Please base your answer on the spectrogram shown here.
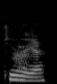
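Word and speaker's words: Killua: you threw me off cuz I've always pronounced it kiloa and then you said Kia and I was like what the K yeah kilia because what's he gonna do he's gonna kill you yeah kill you um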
